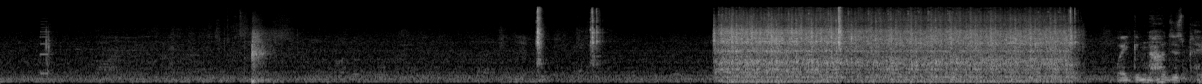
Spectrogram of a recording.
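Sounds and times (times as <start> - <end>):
atm mechanism whirring: 7.1 - 10.9.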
